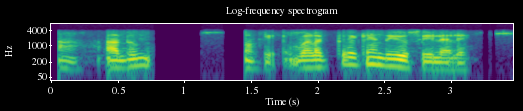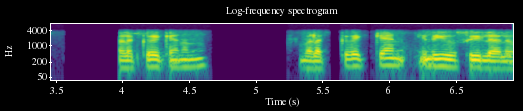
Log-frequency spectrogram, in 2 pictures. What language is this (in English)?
Malayalam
